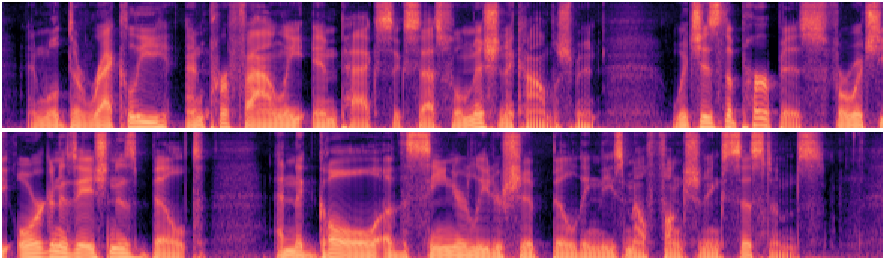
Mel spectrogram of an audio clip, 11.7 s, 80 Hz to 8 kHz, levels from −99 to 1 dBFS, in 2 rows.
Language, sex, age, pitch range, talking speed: English, male, 30-49, 70-95 Hz, 155 wpm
